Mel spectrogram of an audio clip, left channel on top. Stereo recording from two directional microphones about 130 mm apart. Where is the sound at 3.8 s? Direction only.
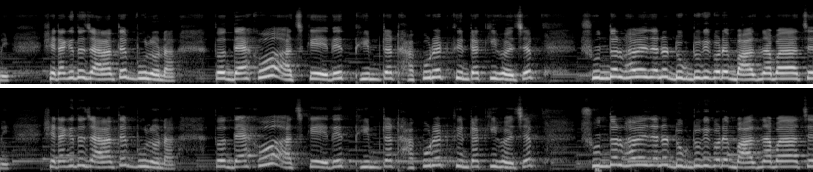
20° left (ahead or behind).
